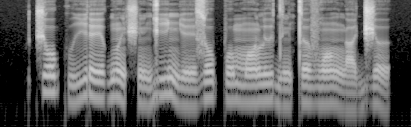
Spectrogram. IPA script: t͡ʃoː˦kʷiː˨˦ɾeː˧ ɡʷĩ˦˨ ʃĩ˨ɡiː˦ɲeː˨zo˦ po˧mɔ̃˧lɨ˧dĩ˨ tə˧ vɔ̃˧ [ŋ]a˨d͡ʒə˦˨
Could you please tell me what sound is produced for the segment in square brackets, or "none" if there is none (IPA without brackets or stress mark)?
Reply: ŋ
